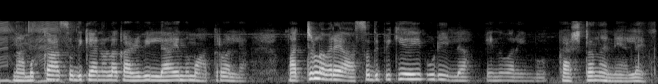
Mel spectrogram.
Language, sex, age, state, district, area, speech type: Malayalam, female, 30-45, Kerala, Thrissur, urban, spontaneous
